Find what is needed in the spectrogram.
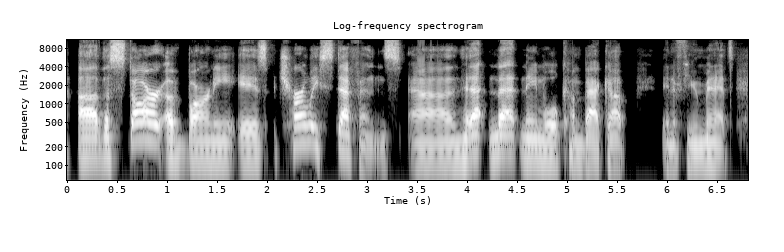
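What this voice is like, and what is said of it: Usual voice. Nothing is said of it.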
